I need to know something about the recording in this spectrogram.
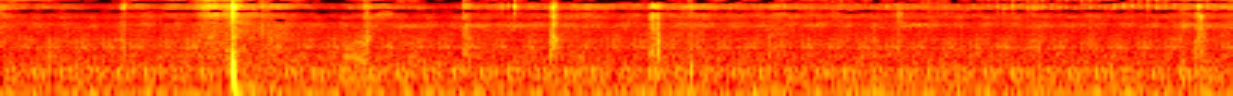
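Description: Punches from boxing gloves smack on focus mitts outdoors.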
